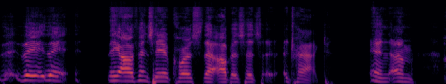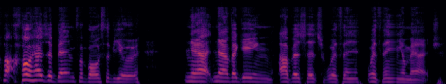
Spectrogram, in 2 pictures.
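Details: Male speaker who self-reports an audible speech impediment present whenever he speaks, with part-word and word repetitions; stuttering.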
